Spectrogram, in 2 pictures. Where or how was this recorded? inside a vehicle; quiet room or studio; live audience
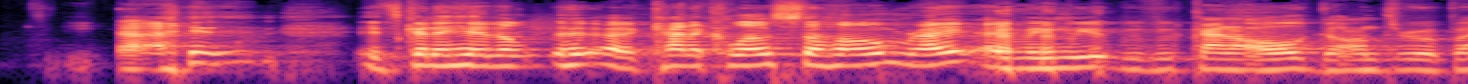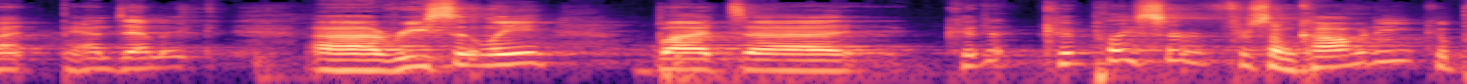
live audience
